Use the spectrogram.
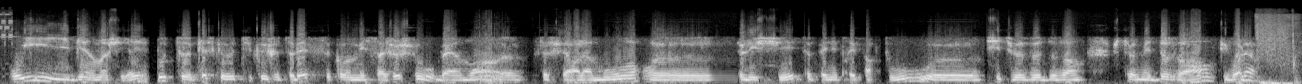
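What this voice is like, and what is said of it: Southern French accent. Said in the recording (French): “le message hot avec l'accent du sud, ça marche pas bien”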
